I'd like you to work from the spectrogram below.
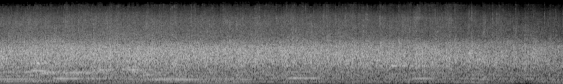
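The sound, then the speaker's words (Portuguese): A large crowd claps steadily and loudly for several seconds, a dense, continuous wash of applause given to the Lord, holding its intensity throughout, with faint sustained tones humming underneath. “Dá uma salva de palmas ao Senhor.”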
